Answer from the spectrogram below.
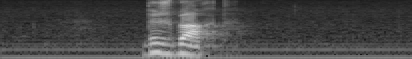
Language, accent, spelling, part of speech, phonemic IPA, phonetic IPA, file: Armenian, Eastern Armenian, դժբախտ, adjective / noun, /dəʒˈbɑχt/, [dəʒbɑ́χt], Hy-դժբախտ.ogg
- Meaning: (adjective) 1. unhappy, unfortunate, miserable, unlucky, luckless 2. evil, bad; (noun) unfortunate wretch, wretched person, poor thing, sufferer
